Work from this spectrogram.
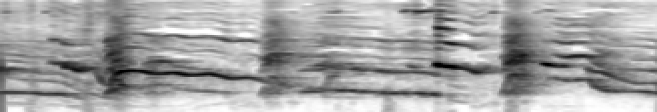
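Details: Pet Miniature Schnauzer howls back at howling playing on Facebook, giving three drawn-out wailing notes about a second apart, each starting with a sharp yelping onset and then sliding slowly downward in pitch.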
